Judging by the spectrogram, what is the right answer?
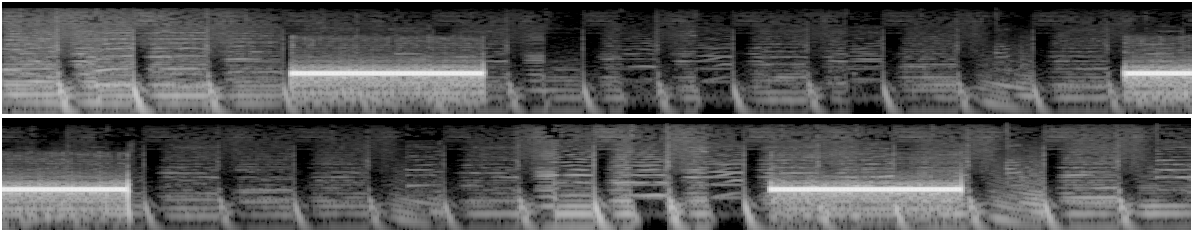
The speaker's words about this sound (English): No one wants to talk on the phone anymore. Oh, shit, this one's ringing.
